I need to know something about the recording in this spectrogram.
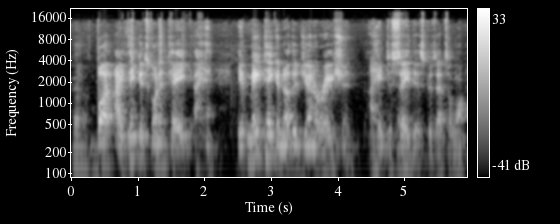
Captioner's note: laughs to self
